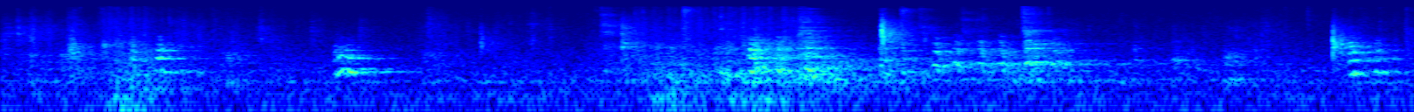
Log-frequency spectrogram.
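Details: Caged red-crowned parakeets occupied with a big willow branch during dull winter days, giving rapid, scratchy chattering calls with brief nasal tonal notes in irregular clusters, plus light rustling of twigs.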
